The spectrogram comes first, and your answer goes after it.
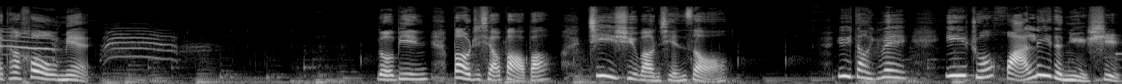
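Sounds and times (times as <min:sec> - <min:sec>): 
speech: 0:00.0 - 0:01.0, 0:03.8 - 0:07.4, 0:08.4 - 0:11.2
cats meowing: 0:00.0 - 0:02.2.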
